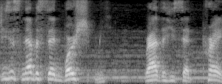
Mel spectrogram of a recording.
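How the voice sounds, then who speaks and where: Music plays in the background as a man speaks. His pace is moderate and his intonation lively. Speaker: spoken word poet. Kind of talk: spoken word poetry performance.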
